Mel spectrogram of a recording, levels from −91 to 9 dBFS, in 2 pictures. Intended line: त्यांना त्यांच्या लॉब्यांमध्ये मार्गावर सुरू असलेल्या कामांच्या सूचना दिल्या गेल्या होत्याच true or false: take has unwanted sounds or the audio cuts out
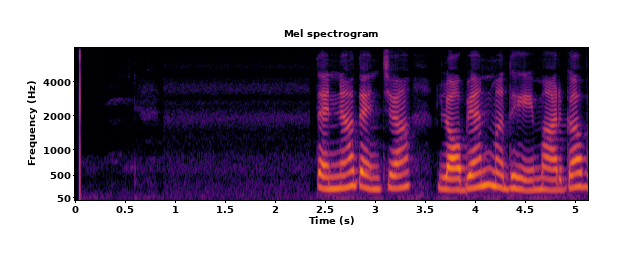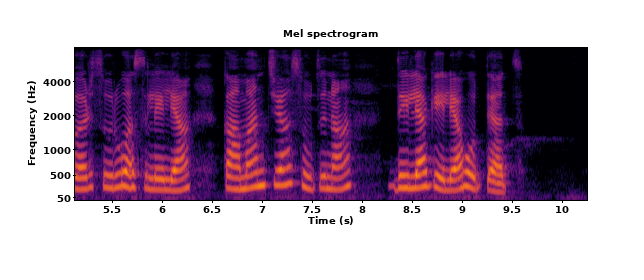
false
